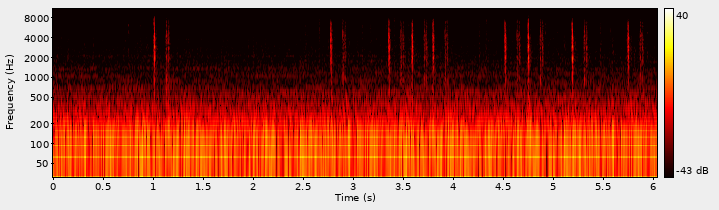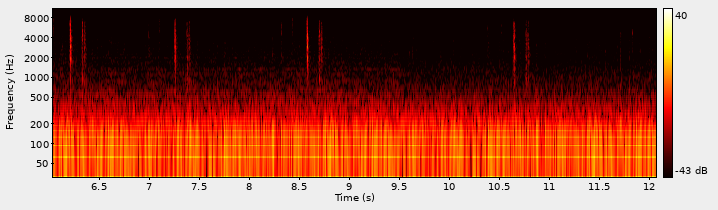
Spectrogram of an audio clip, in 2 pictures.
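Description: Short electronic clicks sound as buttons are pressed.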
